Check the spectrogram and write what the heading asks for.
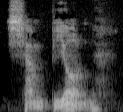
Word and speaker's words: şampiyon: The word for champion in Turkish is şampiyon. Şampiyon. The ç becomes ş. – Champion. – Champion. And this sh is spelled with an S, with a little tail on the S.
